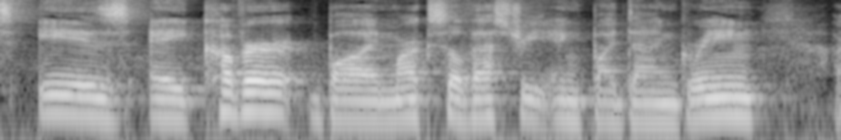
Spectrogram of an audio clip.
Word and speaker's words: Silvestri: signature with his um surname in three syllables sylvestri and then there's only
